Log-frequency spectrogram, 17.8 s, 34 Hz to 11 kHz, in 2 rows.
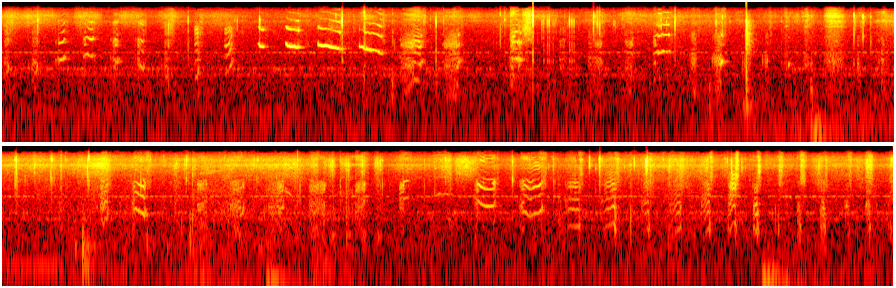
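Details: A 2.5-week-old male Boston Terrier puppy gives thin, high squeaks and whimpers, rising and falling in quick bursts.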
